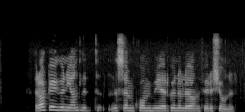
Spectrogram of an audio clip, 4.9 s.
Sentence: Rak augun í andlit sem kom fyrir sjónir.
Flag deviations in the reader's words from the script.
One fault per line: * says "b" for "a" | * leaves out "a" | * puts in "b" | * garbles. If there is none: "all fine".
* puts in "mér kunnuglega"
